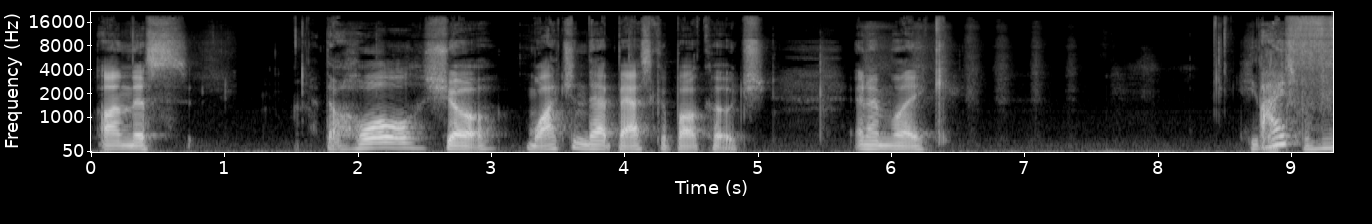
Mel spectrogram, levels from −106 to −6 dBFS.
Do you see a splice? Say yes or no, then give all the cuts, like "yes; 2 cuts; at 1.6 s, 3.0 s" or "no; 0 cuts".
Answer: no; 0 cuts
